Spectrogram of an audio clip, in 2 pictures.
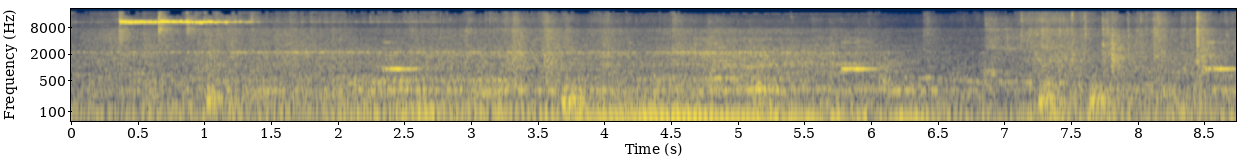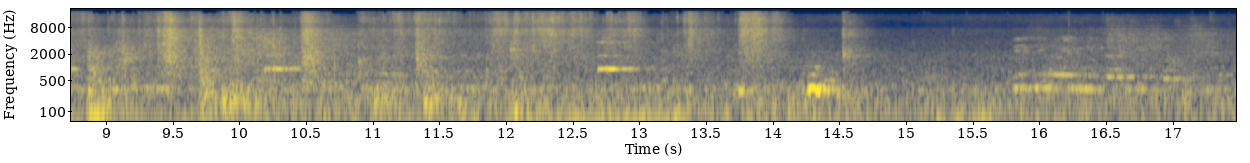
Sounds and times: cars passing outside 0:00.0 - 0:06.8
cash registrer 0:00.0 - 0:14.2

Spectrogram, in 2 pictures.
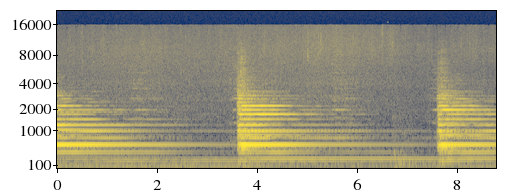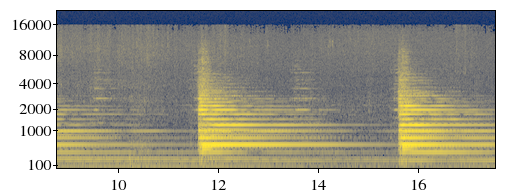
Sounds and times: cathedral bells ringing ten 0:00.0 - 0:17.5

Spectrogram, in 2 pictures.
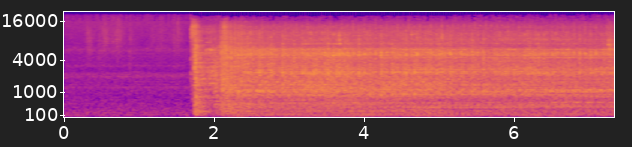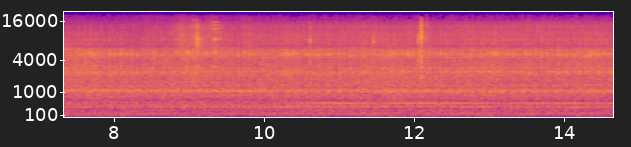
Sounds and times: truck 0:01.7 - 0:14.6

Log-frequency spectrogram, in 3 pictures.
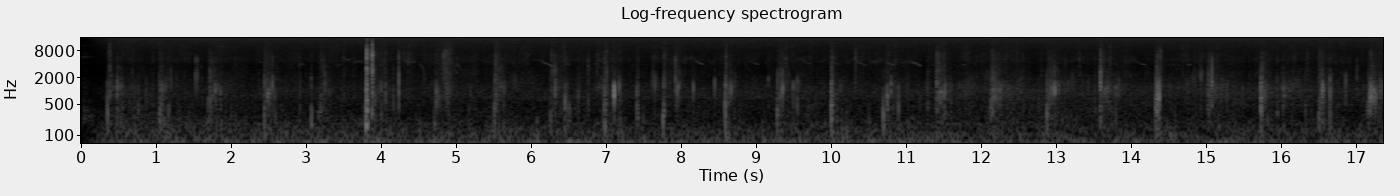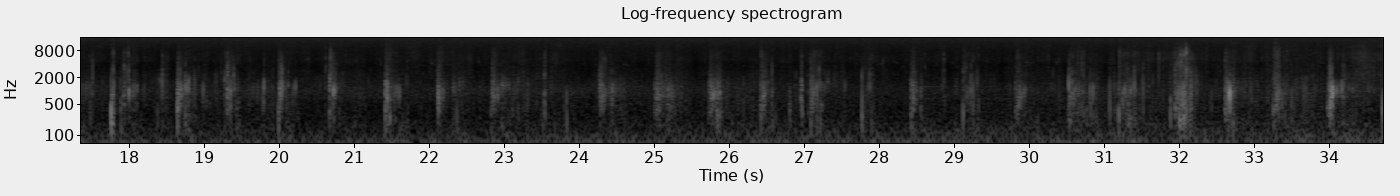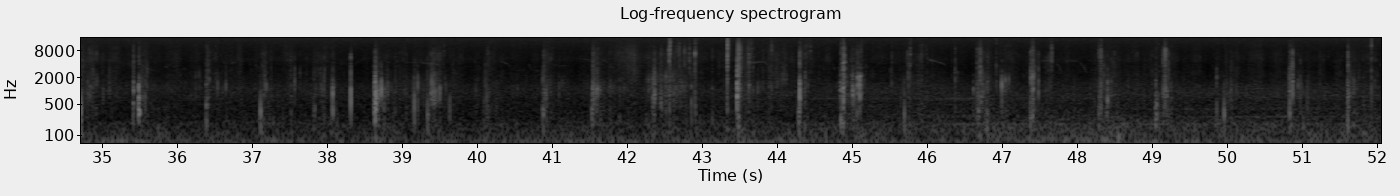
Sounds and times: my footsteps walking over the dead village 0:00.1 - 0:52.0

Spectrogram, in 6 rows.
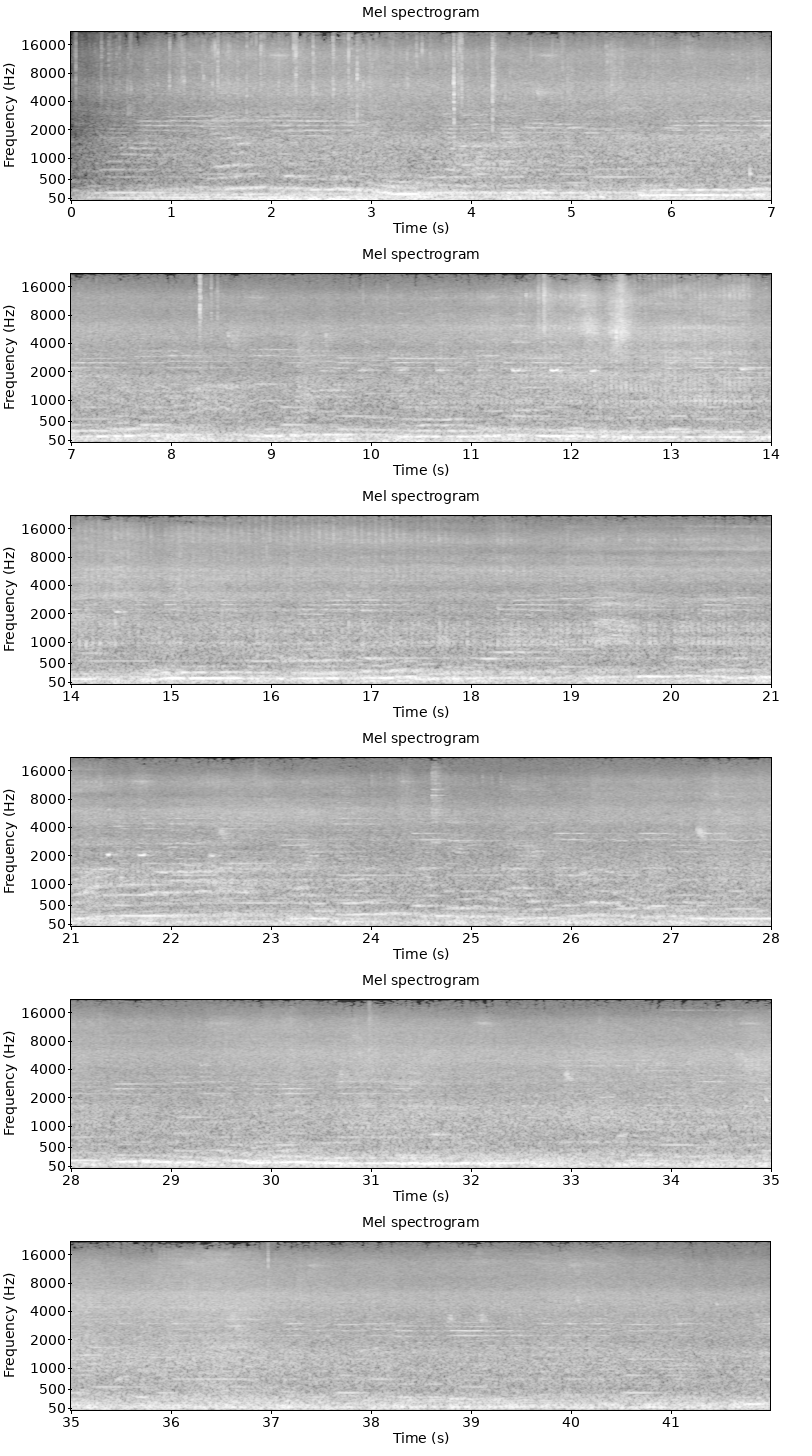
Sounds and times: old man is singing traditional folk songs 0:00.0 - 0:32.4

